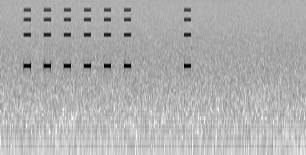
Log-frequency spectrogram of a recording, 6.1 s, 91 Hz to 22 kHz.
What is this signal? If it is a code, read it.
Beep code, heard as beeps from a small speaker, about 2100 Hz. 6-1.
